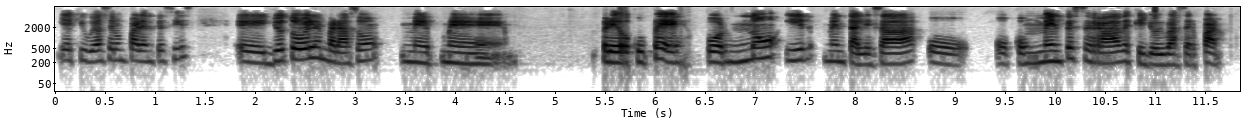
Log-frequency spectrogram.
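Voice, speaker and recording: A woman's voice: mid-range voice, fairly even intonation, measured pace, no echo. A young woman from Panama with a Panamanian Spanish accent, a podcast guest candidly retelling a personal story with many fillers. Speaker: guest mother. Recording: dull, dry lo-fi audio.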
